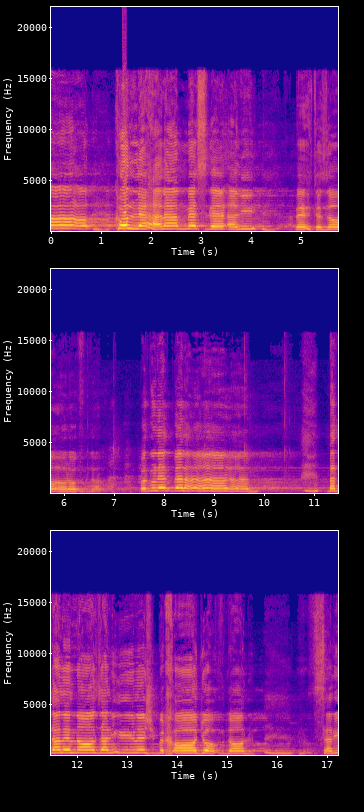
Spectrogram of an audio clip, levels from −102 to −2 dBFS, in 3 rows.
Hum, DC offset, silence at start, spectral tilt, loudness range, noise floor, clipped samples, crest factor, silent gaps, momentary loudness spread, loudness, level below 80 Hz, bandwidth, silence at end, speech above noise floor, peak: none; under 0.1%; 0 s; -2.5 dB/octave; 10 LU; -49 dBFS; 0.1%; 18 dB; none; 21 LU; -18 LUFS; -68 dBFS; 16 kHz; 0 s; 31 dB; 0 dBFS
